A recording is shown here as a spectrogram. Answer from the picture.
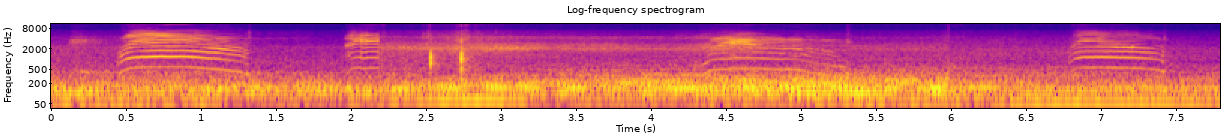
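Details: A little ginger house cat meows for the remembered smell of its food: four plaintive, arching meows, a short chirp-like one among them, with a couple of sharp clicks and steady background hum.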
